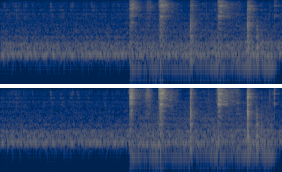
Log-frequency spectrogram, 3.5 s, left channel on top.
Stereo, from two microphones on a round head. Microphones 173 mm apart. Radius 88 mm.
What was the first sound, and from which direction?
Scissors, 85° right.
